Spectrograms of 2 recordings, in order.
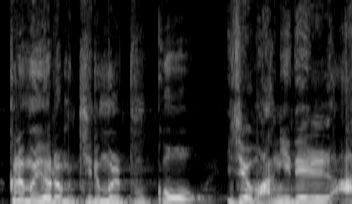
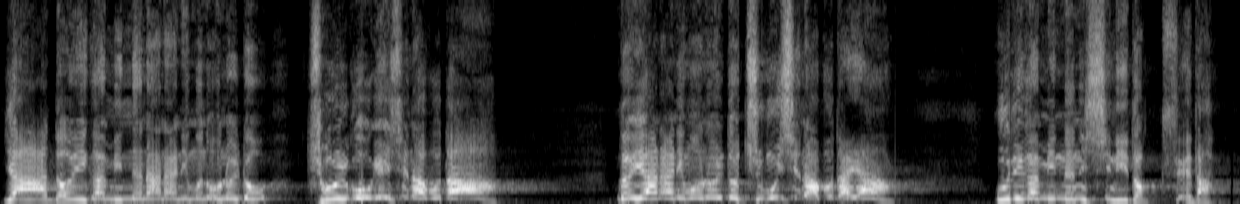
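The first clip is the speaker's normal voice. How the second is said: loud, much higher jeering taunt; mocking shout; 8 semitones higher, 5 dB louder than usual. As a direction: sneer at their God, shouting. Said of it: "종교적 조롱까지 하잖아". (하나님을 조롱하며 외치는 골리앗)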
